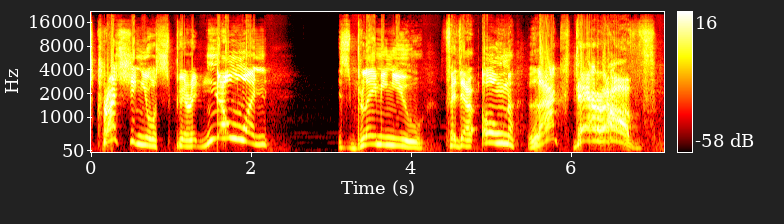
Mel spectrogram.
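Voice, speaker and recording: A man playing a bitter, theatrical villain in a tabletop roleplay, delivering grandiose, deliberate, impassioned speeches. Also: sits high, gravelly, a bit bright, no room sound, exaggerated voice. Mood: defiant. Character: bitter, theatrical villain justifying his fall from hero. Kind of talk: dramatic in-character monologue in a tabletop roleplay.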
